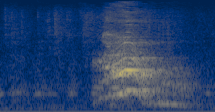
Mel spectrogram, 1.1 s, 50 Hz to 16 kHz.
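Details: Poodles at play: 4½-week-old white dwarf and toy poodle puppies Mary and Moses with brown dwarf poodle Sasha. A single short, loud yelp swells and fades over half a second against a quiet indoor background.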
